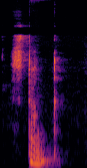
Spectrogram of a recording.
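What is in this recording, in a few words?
"stunk", British English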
